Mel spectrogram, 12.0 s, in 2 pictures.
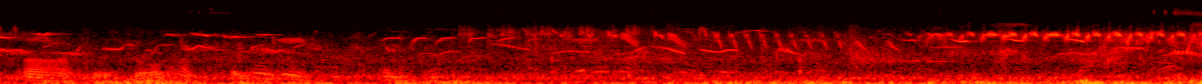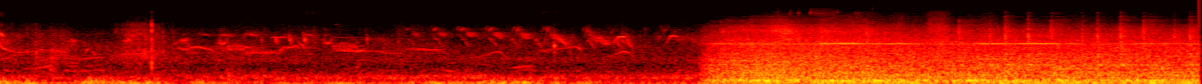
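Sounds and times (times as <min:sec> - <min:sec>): small birds singing and chirping: 0:00.0 - 0:09.8
low rumble: 0:09.6 - 0:12.0.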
